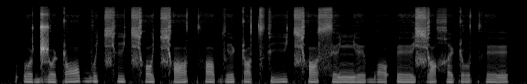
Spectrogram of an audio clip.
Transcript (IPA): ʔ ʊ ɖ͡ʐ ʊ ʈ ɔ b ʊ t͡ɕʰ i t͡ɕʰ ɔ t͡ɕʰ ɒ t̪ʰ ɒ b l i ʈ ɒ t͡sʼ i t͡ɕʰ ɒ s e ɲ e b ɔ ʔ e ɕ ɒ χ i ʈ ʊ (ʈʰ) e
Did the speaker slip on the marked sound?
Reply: yes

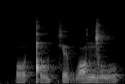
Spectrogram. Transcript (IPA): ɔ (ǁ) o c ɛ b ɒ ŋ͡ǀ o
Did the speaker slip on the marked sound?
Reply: yes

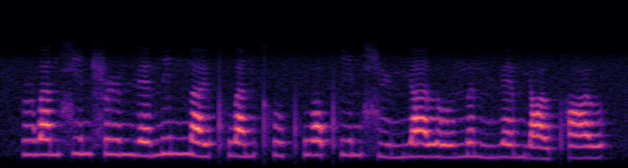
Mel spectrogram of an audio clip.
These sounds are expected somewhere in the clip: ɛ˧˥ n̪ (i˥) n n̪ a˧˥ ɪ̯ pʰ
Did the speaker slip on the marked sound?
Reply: no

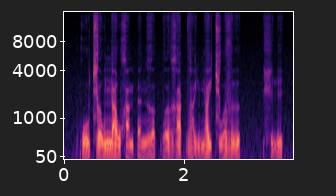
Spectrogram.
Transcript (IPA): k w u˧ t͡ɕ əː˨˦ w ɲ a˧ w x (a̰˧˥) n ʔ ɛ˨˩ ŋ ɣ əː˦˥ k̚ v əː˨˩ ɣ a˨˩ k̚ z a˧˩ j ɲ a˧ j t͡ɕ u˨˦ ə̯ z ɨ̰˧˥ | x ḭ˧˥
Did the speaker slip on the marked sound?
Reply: yes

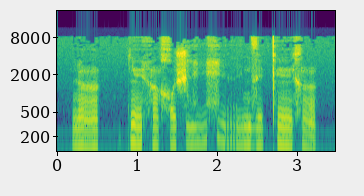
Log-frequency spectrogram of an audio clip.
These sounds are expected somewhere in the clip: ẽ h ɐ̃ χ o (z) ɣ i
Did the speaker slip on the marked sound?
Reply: yes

